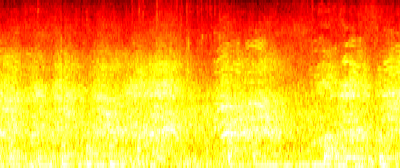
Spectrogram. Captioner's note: crowd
